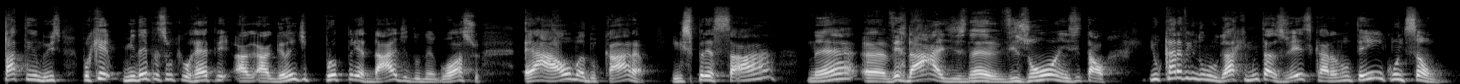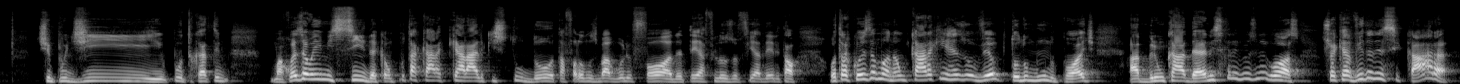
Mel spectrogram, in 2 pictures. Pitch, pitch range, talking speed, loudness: 185 Hz, 150-220 Hz, 200 wpm, -16 LUFS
